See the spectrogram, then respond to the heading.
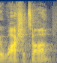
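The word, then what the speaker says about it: Ouachita: university in gregory junior that's how you say it by the way washita and then monterey brown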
